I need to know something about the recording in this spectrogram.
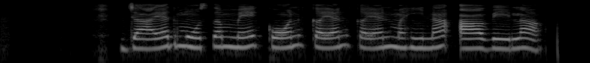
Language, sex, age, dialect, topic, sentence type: Bhojpuri, female, 36-40, Northern, agriculture, question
